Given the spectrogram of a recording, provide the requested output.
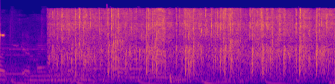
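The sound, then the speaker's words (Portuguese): A burst of applause sound effect kicks in after a brief moment, dense clapping from a sizable crowd that stays loud and steady to the end, with some low thumps underneath. “Ai, que delícia os efeitos sonoros.”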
